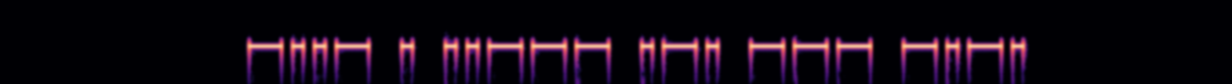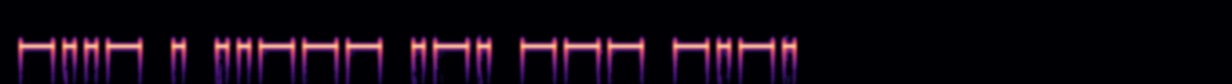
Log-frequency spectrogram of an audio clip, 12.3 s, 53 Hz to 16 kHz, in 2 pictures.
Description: Morse code, heard as a keyed tone, about 22 wpm, 700 Hz. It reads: XE2ROC XE2ROC
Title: DXCC-100 Call Signs - 6 Characters - Repeated 2x - 22wpm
